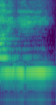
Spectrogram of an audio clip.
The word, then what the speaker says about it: 鱼: Masa kita bacanya i nggak bisa. Ya, nggak bisa kita bilang 我想吃鱼, nggak bisa. Memang 我想吃鱼, ya memang harus dimajukan, gitu.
